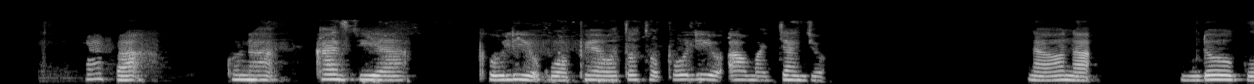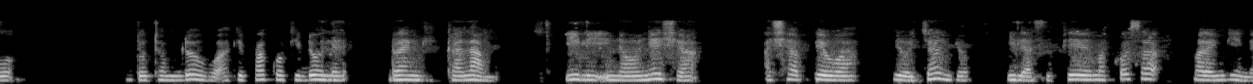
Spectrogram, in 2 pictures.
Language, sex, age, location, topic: Swahili, female, 36-49, Wajir, health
